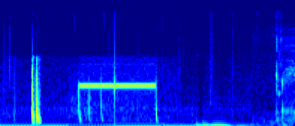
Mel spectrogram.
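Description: Answering machine beep before a message: one steady, mid-pitched electronic tone lasting about half a second, clean and alone, preceded by a short click.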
